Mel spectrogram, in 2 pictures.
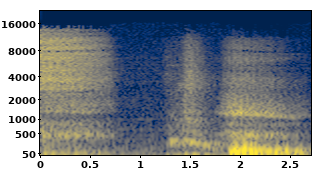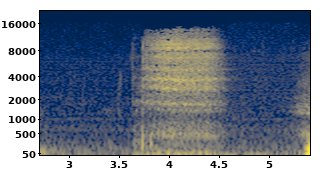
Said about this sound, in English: put your hands on your diaphragm like that and just go through five breaths, just five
